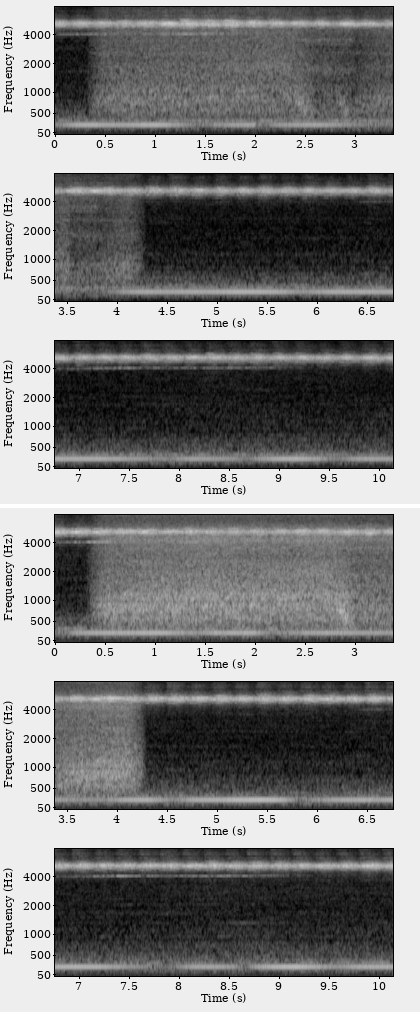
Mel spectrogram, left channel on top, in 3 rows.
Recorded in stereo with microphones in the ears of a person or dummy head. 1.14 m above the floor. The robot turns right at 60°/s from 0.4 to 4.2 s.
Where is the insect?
15° right, 4 m; by 10.2 s 150° right, 4 m.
